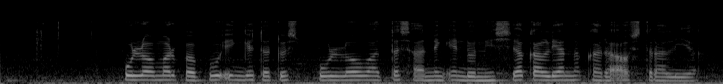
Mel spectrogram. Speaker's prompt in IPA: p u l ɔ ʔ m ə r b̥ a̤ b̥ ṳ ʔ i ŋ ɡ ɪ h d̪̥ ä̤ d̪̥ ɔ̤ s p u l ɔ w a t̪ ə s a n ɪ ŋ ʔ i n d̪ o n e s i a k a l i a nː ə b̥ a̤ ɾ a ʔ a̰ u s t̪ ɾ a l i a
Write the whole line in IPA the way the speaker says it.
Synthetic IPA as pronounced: p u l ɔ m ə r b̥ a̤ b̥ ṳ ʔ i ŋ ɡ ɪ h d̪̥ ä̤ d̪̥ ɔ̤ s p u l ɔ w a t̪ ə s a n ɪ ŋ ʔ i n d̪ o n e s i a k a l i a nː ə ɡ̥ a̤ ɾ a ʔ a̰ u s t̪ ɾ a l i a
